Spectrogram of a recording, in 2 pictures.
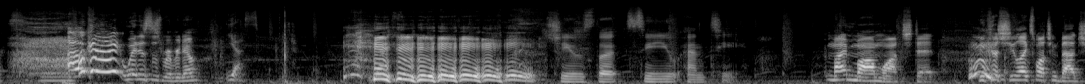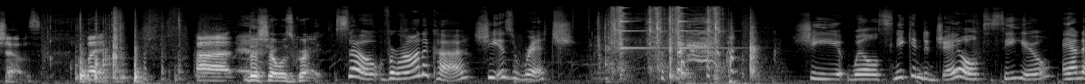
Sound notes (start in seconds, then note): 3.4 laughs; 16.8 cash register dings; 17.6 laughs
